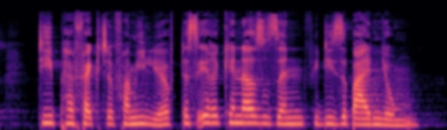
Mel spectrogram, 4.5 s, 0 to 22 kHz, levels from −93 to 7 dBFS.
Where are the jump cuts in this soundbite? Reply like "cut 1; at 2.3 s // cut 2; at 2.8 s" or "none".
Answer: cut 1; at 1.7 s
